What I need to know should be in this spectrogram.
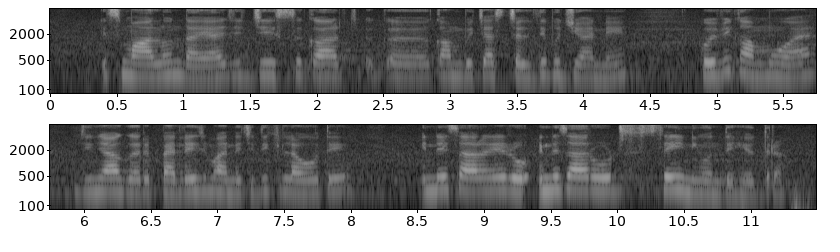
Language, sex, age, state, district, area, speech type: Dogri, female, 18-30, Jammu and Kashmir, Kathua, rural, spontaneous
